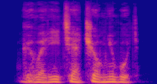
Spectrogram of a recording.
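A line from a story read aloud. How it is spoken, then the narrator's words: Hurried whisper. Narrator (Russian): торопливо шепнул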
